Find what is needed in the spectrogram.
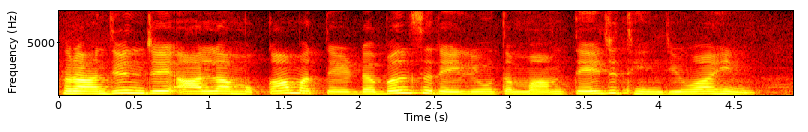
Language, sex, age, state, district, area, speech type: Sindhi, female, 30-45, Gujarat, Surat, urban, read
